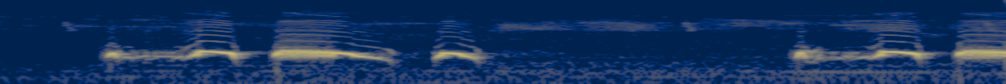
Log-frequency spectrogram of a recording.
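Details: Spotted dove coos, played to draw answers from other doves. One full phrase of short note, rising coo, long descending coo and a clipped final note. A pause, then the next phrase begins.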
